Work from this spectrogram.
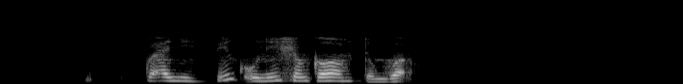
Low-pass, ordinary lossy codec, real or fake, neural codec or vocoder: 3.6 kHz; AAC, 16 kbps; real; none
